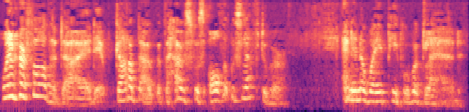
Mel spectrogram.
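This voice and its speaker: A woman reads a literary story aloud in a voice with plenty of gravel and creak. Her pitch sits in the middle range for a woman. The phrasing is measured and dramatic, shaped like an expressive audiobook narration.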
